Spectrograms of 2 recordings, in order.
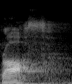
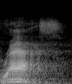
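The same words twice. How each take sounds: First: It is said with a British accent. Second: It is said with an American accent.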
